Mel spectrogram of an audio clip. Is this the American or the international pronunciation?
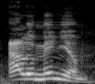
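international. It is said the way most other countries say it.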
